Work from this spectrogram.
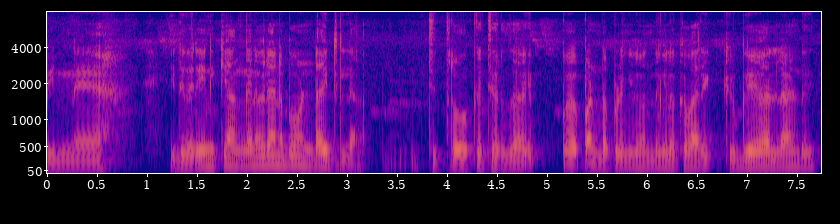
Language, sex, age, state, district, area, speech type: Malayalam, male, 18-30, Kerala, Kozhikode, urban, spontaneous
